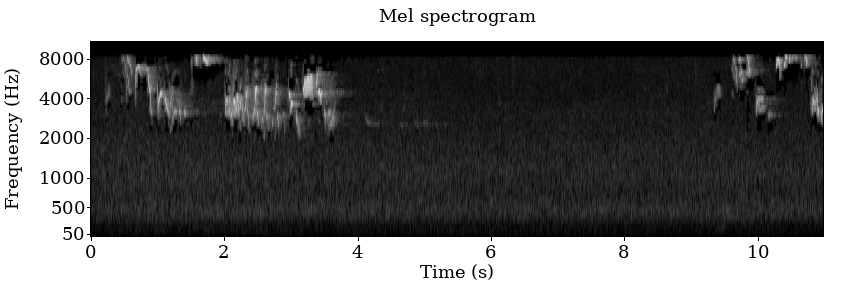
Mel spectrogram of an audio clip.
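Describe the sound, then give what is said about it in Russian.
European robin song in two bursts of high, thin, tumbling warbled phrases, one across the first few seconds and another near the end, separated by quiet with faint low background noise. “Зарянка.”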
